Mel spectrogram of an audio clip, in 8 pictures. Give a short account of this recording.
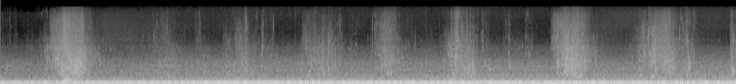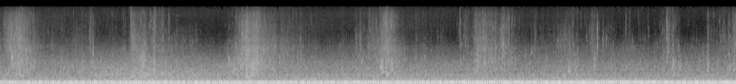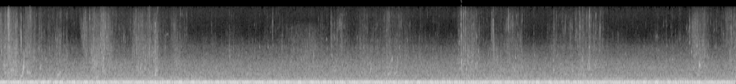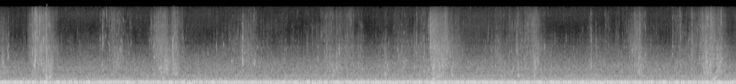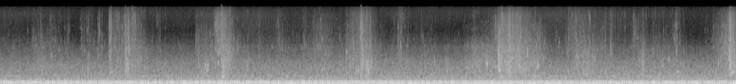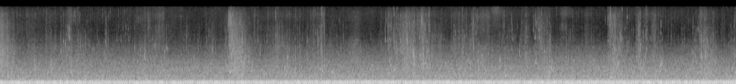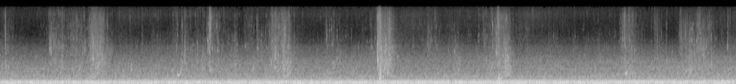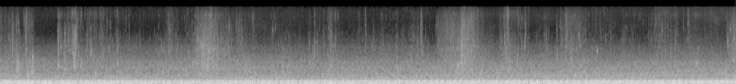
A boat is dredging the Seine river, it makes a permanent deaf sound.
